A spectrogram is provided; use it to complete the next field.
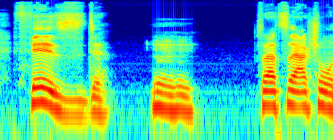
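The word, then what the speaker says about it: FZZT: I've always thought the episode was pronounced Fitzed, but because of the buzzing noise that happens in the episode, it's actually pronounced Fizzed. So that's the actual name of the episode, Fizzed.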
